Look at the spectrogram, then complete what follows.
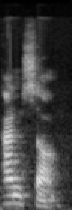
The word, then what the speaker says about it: answer: is in the word answer in that word the letter D is silent well that will be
